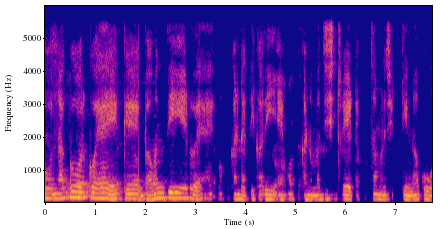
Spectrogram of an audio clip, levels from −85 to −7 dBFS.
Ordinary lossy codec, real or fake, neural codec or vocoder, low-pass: none; real; none; 5.4 kHz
